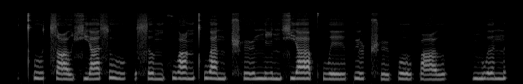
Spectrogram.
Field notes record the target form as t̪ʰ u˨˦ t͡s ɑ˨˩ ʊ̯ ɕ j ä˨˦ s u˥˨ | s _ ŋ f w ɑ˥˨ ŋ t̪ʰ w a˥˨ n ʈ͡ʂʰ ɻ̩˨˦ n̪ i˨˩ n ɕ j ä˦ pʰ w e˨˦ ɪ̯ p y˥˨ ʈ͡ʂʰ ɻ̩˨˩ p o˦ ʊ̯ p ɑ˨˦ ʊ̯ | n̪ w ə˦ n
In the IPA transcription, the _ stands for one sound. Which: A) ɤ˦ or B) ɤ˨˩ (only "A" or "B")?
B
